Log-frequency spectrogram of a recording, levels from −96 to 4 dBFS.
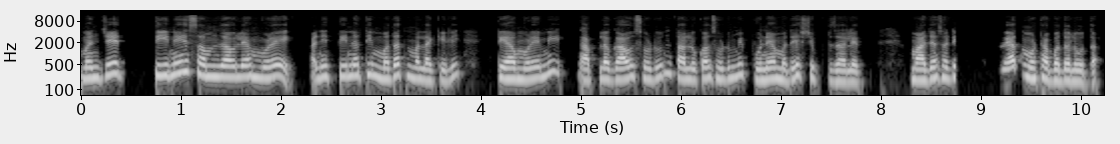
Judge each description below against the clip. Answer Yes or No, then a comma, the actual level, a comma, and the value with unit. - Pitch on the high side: Yes, high, 210 Hz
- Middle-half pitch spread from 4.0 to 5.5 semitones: No, average, 3.3 semitones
